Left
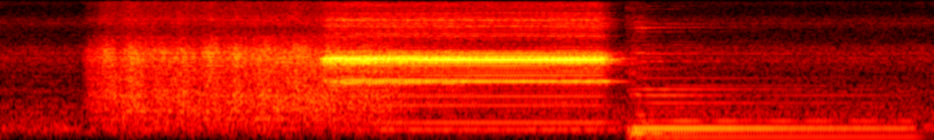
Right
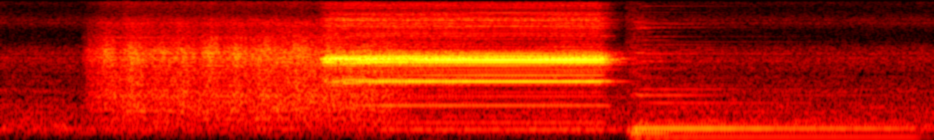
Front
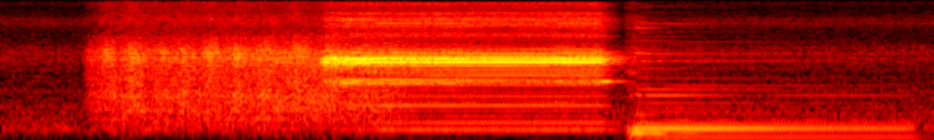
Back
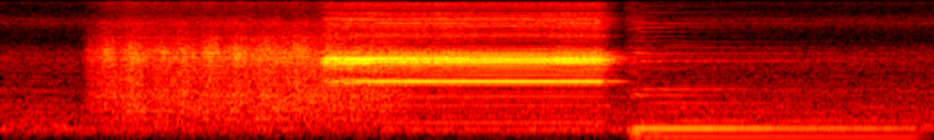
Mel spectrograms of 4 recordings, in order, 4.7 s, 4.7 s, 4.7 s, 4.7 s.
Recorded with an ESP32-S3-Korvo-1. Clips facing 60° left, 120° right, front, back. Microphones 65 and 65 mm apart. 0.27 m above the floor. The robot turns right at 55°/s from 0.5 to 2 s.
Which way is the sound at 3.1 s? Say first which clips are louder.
Left 2 dB, front 2 dB; 40° left.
